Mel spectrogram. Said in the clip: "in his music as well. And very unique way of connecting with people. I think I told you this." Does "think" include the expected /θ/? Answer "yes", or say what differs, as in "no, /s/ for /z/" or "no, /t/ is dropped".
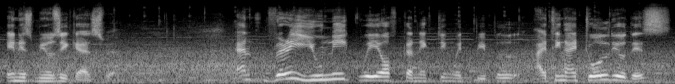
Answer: no, /t/ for /θ/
